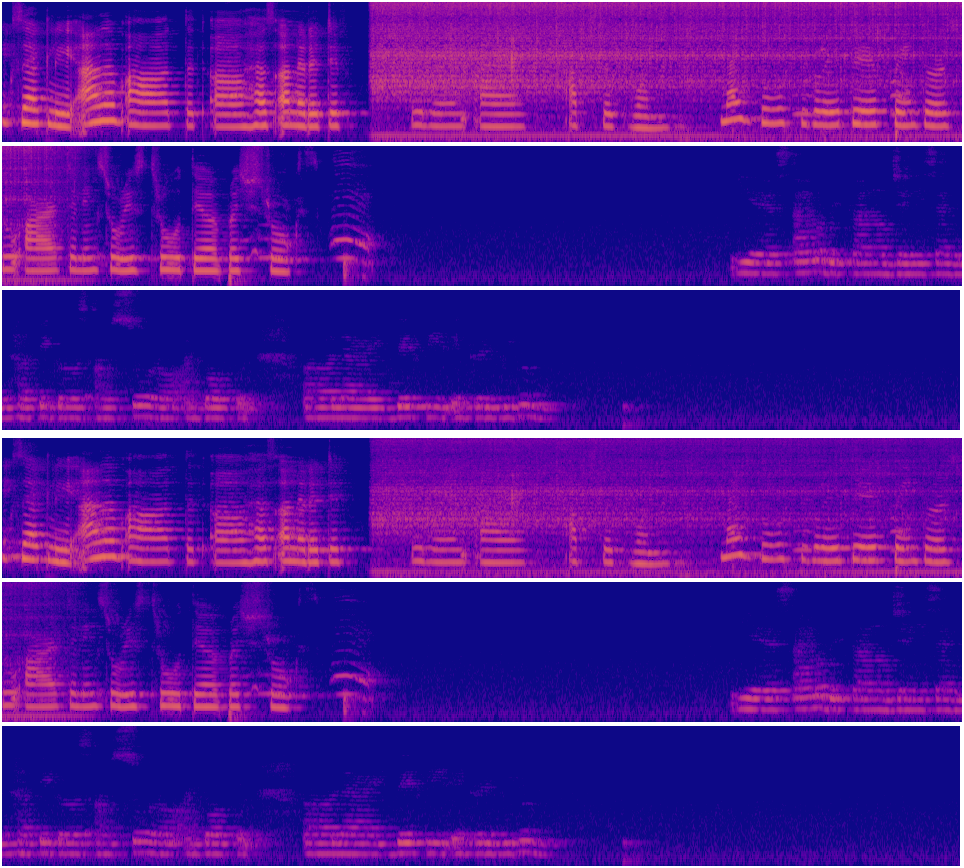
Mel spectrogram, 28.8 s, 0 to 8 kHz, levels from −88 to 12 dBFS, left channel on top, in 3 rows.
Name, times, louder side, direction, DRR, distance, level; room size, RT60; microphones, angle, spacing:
voice 1, 0.0-3.4 4.1-6.7 7.2-12.5 12.9-13.3, left 4 dB, 45° left, 10 dB, 0.6 m, -32 dB
sound 1, 3.7-10.5, left 10 dB, 75° left, 1.1 m, -37 dB
voice 2, 16.9-24.7, left 1 dB, 20° left, -4 dB, 4.1 m, -46 dB
27.5 x 16.5 x 2.5 m, 0.74 s
head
